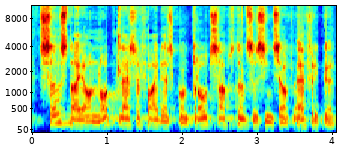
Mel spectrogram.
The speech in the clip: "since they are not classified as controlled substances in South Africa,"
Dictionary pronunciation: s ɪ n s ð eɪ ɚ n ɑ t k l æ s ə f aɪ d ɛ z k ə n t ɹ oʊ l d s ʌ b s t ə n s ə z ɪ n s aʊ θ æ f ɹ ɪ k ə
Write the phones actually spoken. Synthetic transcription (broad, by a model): s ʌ n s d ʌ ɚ n ɑ t k l æ s ə f aɪ d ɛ s k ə n t ɹ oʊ l s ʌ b s t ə n s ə s ɪ n s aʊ f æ f ɹ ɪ k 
